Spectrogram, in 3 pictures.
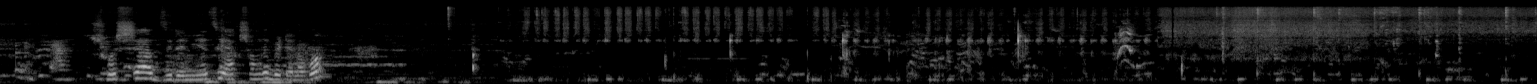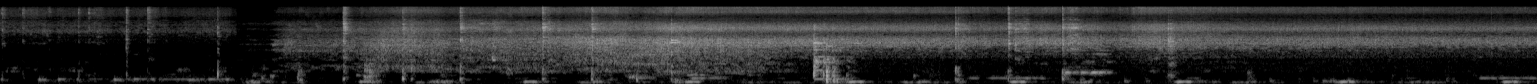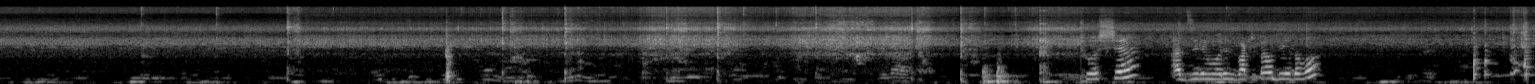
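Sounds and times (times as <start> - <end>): vegetable sizzling in a pan: 4.4 - 46.0
metal spatula scraping pan: 5.1 - 11.8, 18.3 - 22.6, 23.5 - 24.0, 25.0 - 27.2, 45.4 - 46.0.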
